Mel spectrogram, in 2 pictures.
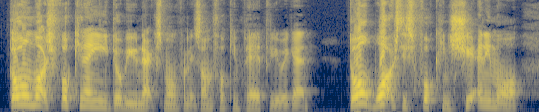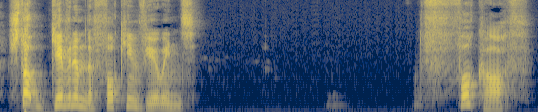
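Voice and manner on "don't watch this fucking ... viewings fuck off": angry rant. Real, not acted. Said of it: "vented a frustration".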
